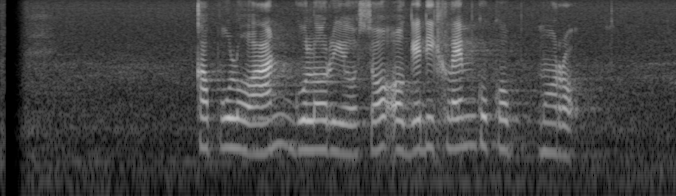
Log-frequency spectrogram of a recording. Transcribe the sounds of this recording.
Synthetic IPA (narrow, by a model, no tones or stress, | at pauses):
kapuloanɡulɔɾiɔsɔʔoɡɛdiklɛmkukɔmɔɾɔʔ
